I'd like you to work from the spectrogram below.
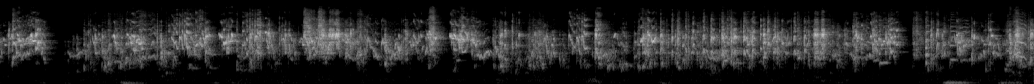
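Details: Several kept budgerigars sounding content, a steady stream of raspy warbles, clicks and high chirps overlapping with hardly a gap, plus one faint low thud near the end.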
